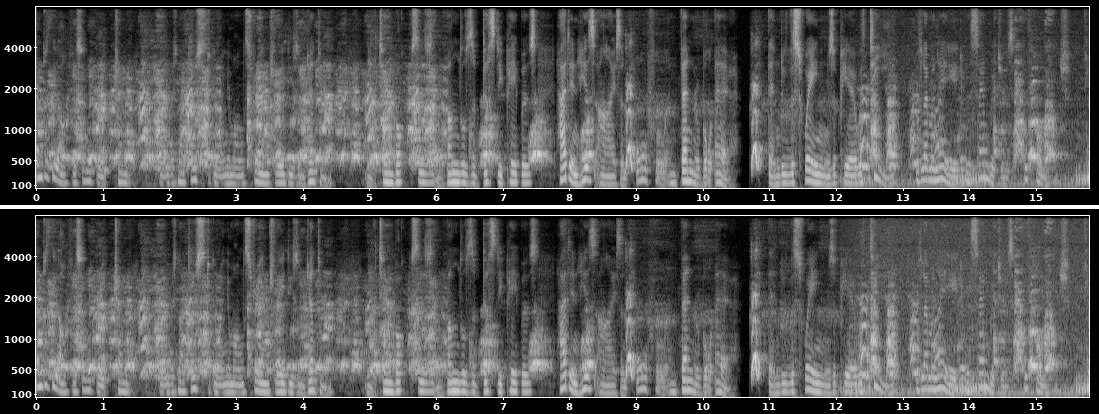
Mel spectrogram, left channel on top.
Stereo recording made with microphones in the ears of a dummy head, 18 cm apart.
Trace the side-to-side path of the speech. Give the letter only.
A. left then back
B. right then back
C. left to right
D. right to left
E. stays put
A.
